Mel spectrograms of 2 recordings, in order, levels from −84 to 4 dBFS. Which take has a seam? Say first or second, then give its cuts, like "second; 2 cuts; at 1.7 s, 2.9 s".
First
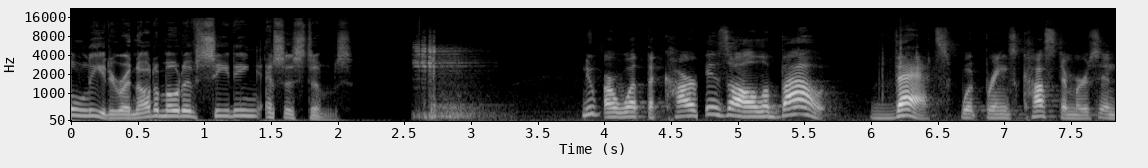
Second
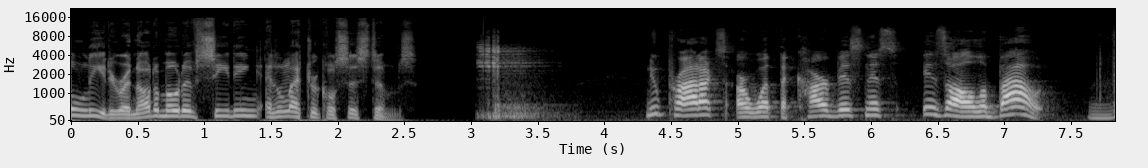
first; 3 cuts; at 1.5 s, 4.0 s, 4.7 s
